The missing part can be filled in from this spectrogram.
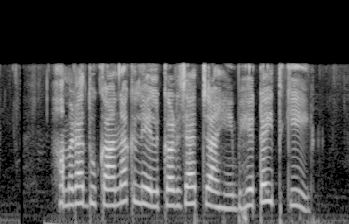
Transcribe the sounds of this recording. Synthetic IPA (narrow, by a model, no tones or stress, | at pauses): həmɾad̪ukanəklelkəɾd͡ʒat͡ʃaɦĩbʱeʈəjt̪ki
